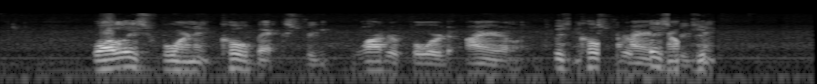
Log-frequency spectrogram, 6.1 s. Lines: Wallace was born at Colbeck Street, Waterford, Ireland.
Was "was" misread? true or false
true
